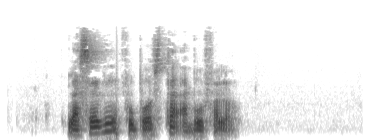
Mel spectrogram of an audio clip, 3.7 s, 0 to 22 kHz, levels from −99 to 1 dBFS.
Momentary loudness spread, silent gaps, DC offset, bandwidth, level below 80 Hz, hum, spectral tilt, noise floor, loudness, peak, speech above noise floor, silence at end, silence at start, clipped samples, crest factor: 6 LU; none; under 0.1%; 11 kHz; -68 dBFS; none; -4.5 dB/octave; -81 dBFS; -28 LUFS; -8 dBFS; 54 dB; 1.3 s; 0.7 s; under 0.1%; 22 dB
